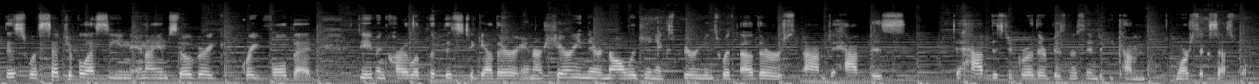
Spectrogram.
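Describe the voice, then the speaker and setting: A woman with a low voice gives an earnest, grateful testimonial. Clear background music plays behind her as she speaks. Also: level tone, brisk. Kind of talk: recorded testimonial.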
